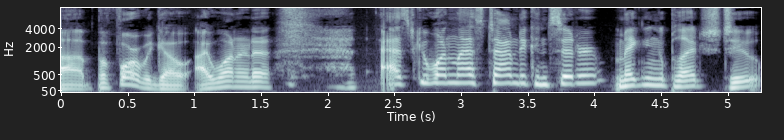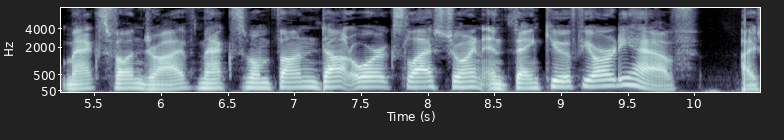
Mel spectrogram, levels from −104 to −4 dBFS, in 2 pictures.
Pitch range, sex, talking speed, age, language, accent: 100-155 Hz, male, 165 wpm, 30-49, English, American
